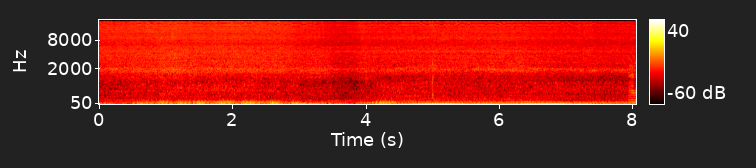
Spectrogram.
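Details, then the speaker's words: 2013 Cadillac SRX at 114,000 km, rear wheels off the ground and traction control off. A heavy low rumble with uneven thumping comes from under the middle of the car: a failed rear driveshaft hanger (center support) bearing, fixed by replacing the whole driveshaft. "there's a thumping noise under the middle of the vehicle and a huge just pop it in neutral let's try to step on the brake and the abs goes crazy"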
